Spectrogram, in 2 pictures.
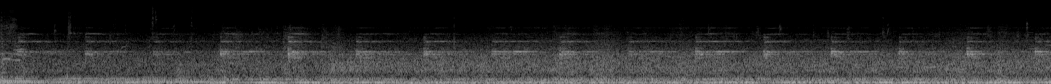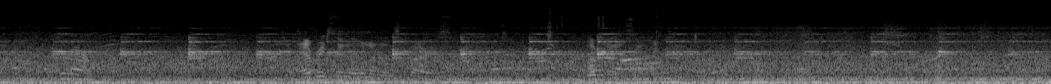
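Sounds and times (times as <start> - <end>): train crossing steel bridge rumble: 0.0 - 21.0.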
